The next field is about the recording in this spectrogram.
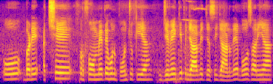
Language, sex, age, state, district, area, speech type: Punjabi, male, 30-45, Punjab, Gurdaspur, urban, spontaneous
